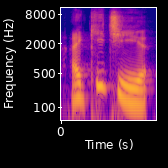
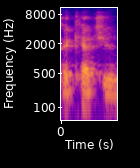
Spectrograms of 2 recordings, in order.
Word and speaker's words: Akechi: Aikichi Mitsuhide has rebelled against Nobunaga at Hanoji Temple. Well, okay. You pronounced Akechi wrong.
